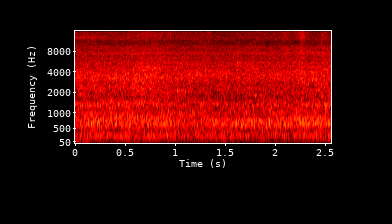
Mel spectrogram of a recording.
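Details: Hyundai portable AC after leak repair and recharge (it had gone warm after two weeks), cooling with condensation building up: loud, steady rushing fan noise over a constant hum, no rattles or squeals, running normally but noisy.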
